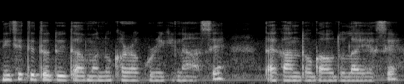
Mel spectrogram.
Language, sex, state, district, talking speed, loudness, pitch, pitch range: Nagamese, female, Nagaland, Dimapur, 190 wpm, -18 LUFS, 190 Hz, 180-200 Hz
